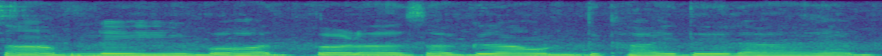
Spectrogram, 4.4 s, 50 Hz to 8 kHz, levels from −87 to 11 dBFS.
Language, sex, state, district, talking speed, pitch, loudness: Hindi, female, Uttar Pradesh, Lucknow, 135 wpm, 210 Hz, -13 LUFS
